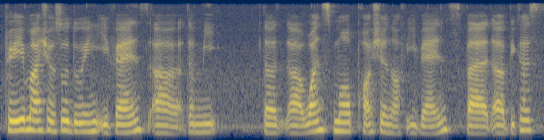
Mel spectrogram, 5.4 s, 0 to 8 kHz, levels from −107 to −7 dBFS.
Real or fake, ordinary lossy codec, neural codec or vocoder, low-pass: real; none; none; 7.2 kHz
